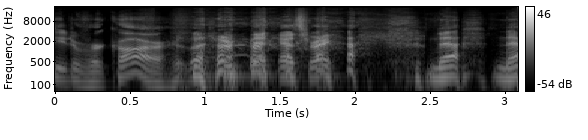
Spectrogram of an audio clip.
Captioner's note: laughing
